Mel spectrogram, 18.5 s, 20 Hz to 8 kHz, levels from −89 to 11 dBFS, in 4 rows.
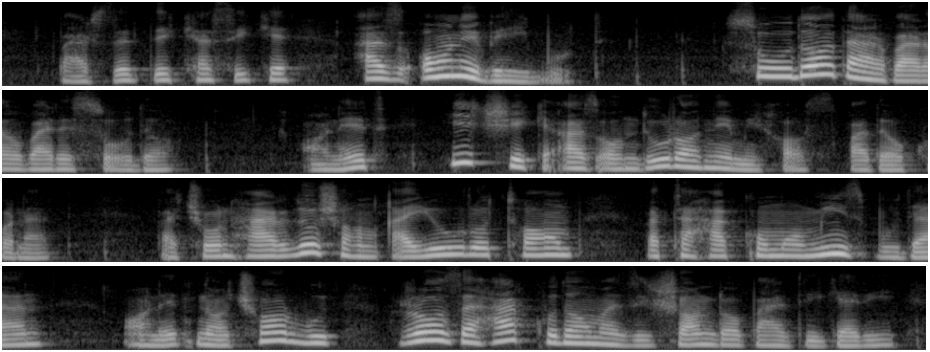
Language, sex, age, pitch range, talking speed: Persian, female, 50-69, 145-215 Hz, 135 wpm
